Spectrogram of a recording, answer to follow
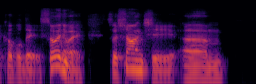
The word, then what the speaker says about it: Shang-Chi: days so anyway so shangji um there's no true rhyme with that first song but except i would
